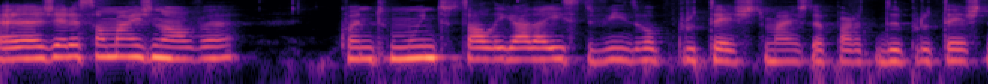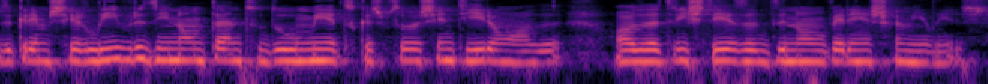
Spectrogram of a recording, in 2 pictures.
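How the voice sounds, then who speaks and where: Monotone, flat intonation at a moderate pace, on a very clean recording with a silent background. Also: woman, medium pitch for a woman. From Portugal. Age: 20s. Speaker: interviewee with German family. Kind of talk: interview.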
